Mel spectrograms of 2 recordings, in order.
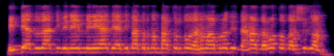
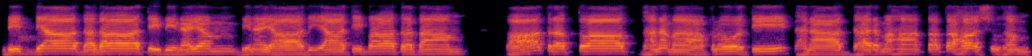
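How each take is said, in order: First: The verse is recited at a very fast pace. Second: The verse is recited at a moderate pace.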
